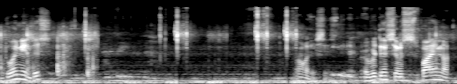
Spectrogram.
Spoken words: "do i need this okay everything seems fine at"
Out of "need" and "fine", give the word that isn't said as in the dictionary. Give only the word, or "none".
none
